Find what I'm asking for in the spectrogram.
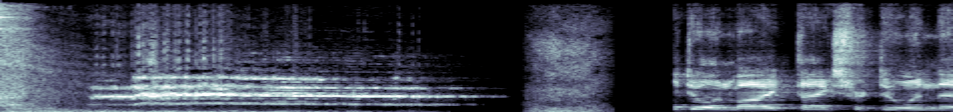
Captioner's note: cock crowing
